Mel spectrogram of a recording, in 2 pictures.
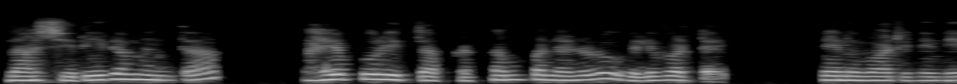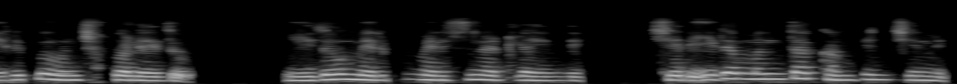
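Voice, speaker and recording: A woman's voice: medium pitch, mellow, no room sound, dull audio. A woman teacher reads a story aloud, then retells and explains each passage in casual talk. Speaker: spiritual teacher.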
